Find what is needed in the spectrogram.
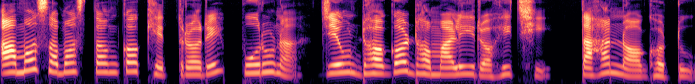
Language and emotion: Odia, neutral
